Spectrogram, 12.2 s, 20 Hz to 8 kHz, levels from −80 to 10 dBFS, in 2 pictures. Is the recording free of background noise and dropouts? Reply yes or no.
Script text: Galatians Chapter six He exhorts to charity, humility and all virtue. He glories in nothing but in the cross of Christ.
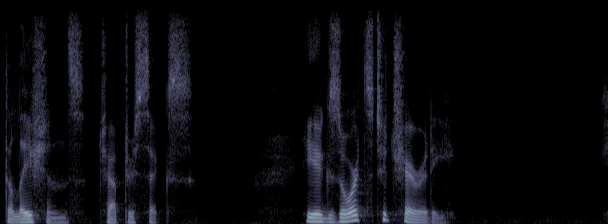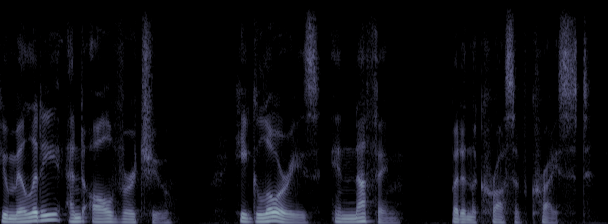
yes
